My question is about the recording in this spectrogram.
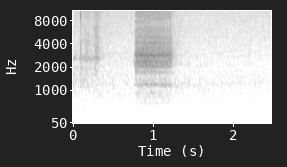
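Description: A few faint clicks, then a single half-second scrape or rasp from handling a small jar of loose highlighter powder, followed by quiet room tone.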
